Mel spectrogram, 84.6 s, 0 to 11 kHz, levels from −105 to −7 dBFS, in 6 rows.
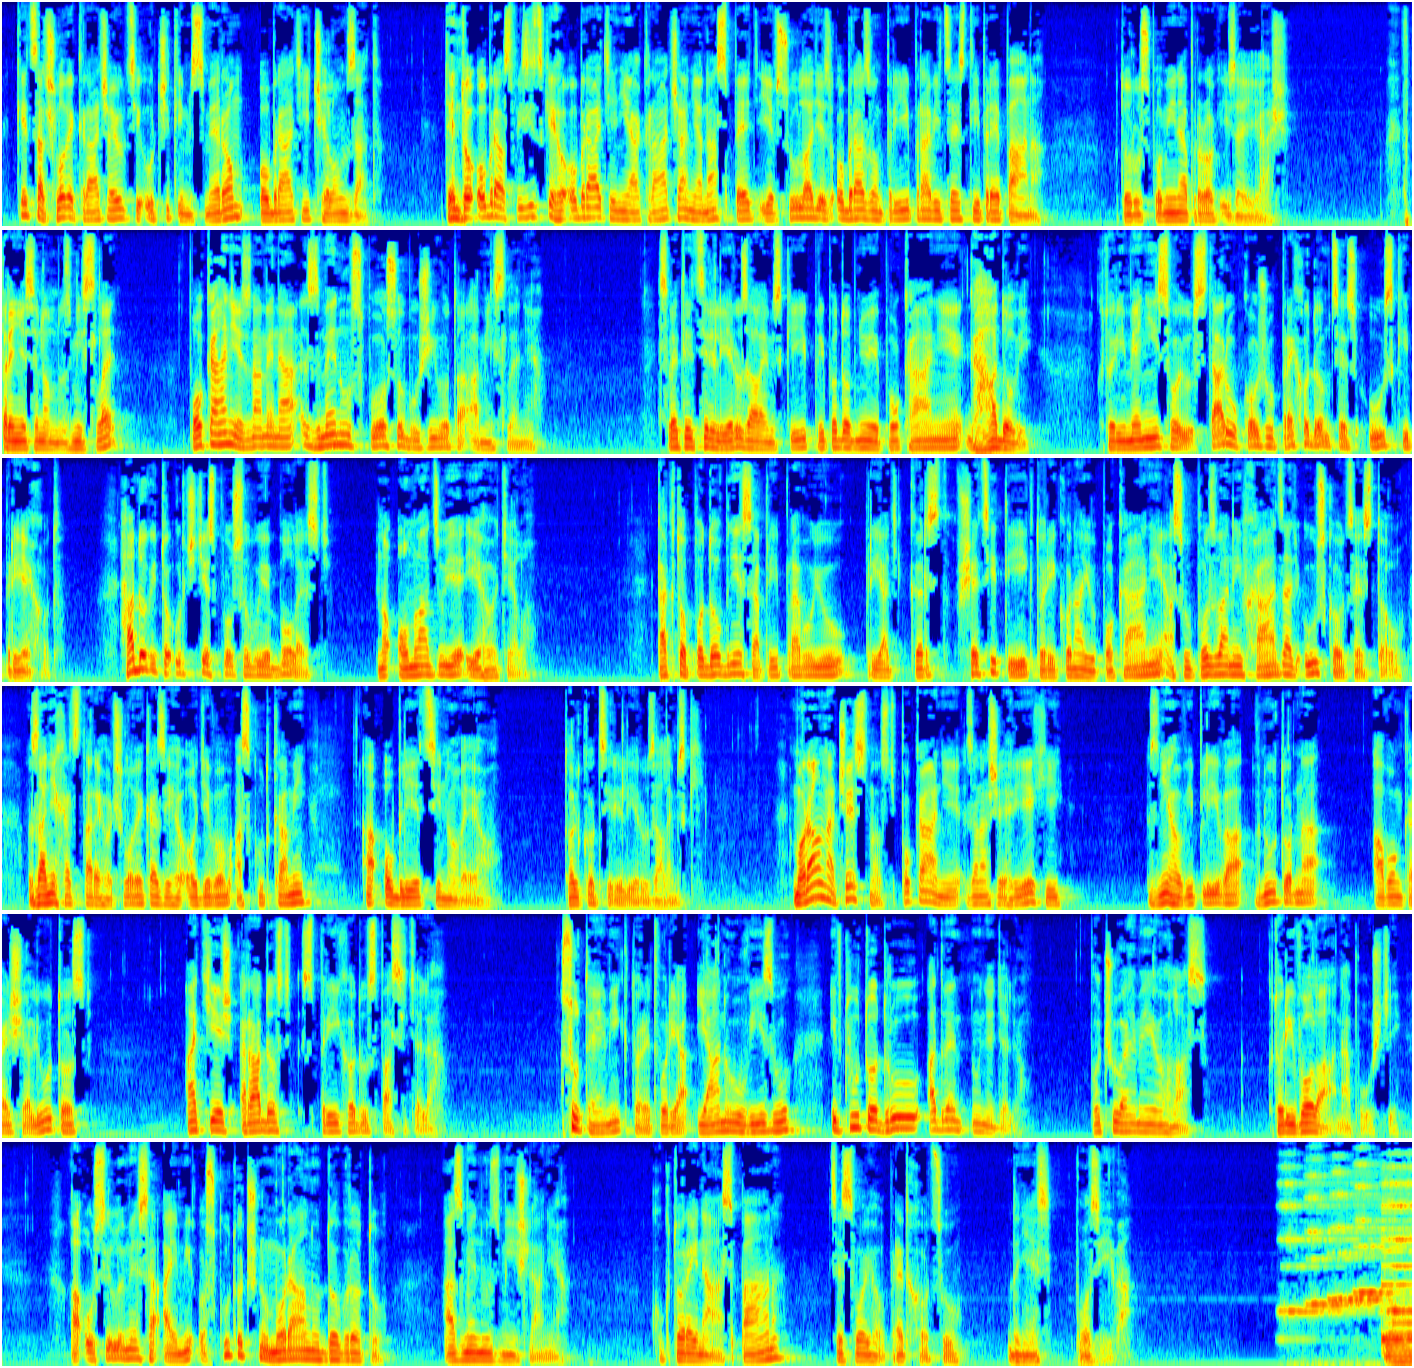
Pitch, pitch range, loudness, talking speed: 110 Hz, 95-130 Hz, -27 LUFS, 110 wpm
